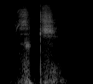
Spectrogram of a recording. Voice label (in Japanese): "すき…", kawaii voice; 1200 kawaii voice!!; 色々なワンショット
